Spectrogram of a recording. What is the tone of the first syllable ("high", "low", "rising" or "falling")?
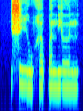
low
